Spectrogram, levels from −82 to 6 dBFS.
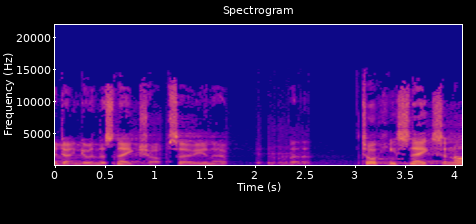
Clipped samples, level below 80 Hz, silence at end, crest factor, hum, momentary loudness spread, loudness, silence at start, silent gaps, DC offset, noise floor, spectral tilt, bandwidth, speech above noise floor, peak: under 0.1%; -74 dBFS; 0 s; 20 dB; none; 19 LU; -27 LUFS; 0 s; none; under 0.1%; -49 dBFS; -1 dB/octave; 15.5 kHz; 20 dB; -10 dBFS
